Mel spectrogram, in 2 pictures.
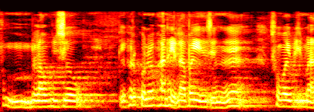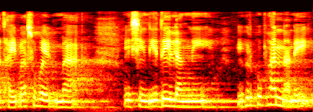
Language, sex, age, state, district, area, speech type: Bodo, female, 60+, Assam, Kokrajhar, rural, spontaneous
